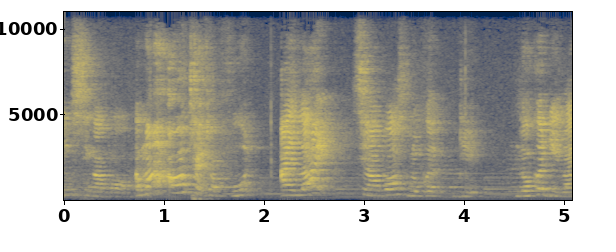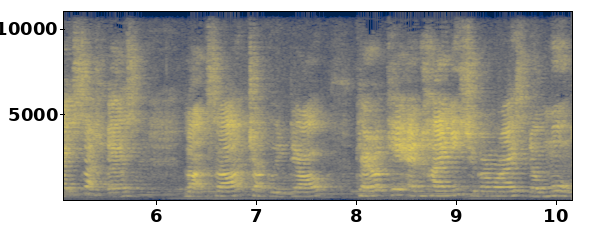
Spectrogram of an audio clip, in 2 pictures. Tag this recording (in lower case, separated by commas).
child speech, music, narration, speech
